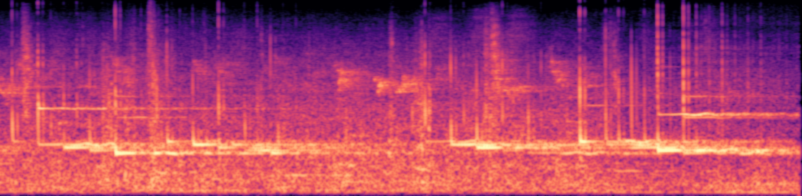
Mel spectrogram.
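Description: Background music: a held melody line that steps slowly between a few notes.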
